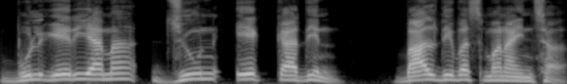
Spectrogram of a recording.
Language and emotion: Nepali, neutral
